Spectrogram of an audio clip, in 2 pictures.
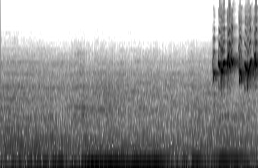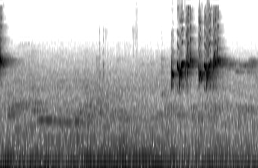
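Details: Tame male bulbul kept as a pet, singing: two short bursts of rich, rapid warbled notes about three seconds apart, separated by quiet with a low hum underneath.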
